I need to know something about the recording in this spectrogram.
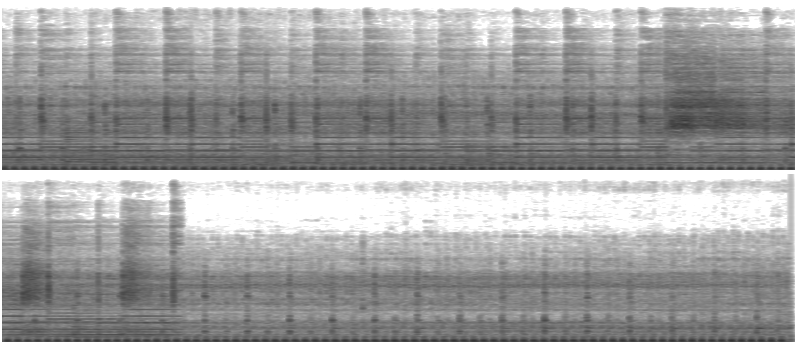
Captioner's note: cheerful music; the sound of the pump running and water landing gently on the plants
